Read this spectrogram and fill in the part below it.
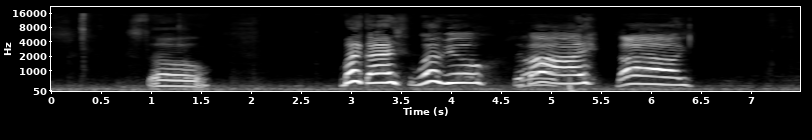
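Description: A young boy sings short, high drawn-out notes close by.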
